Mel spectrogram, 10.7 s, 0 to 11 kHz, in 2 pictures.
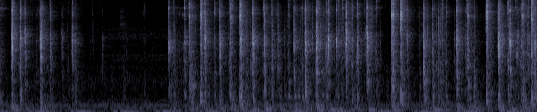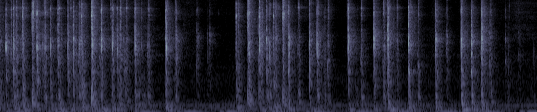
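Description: Fingertips type quickly on a full-size silver-and-black plastic desktop keyboard with hollow key switches, making dense, bright, clicky key taps that stop almost instantly. The typing runs in bursts with short pauses near the 1.5 and 7.5 second marks, over a faint steady low hum.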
